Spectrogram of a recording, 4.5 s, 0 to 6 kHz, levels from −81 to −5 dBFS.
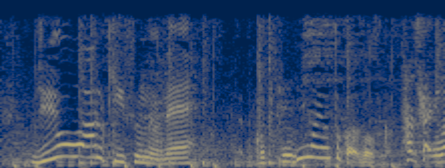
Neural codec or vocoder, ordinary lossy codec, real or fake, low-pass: none; AAC, 48 kbps; real; 5.4 kHz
